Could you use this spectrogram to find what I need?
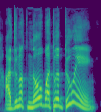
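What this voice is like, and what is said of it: Attempted Russian accent, sounding Transylvanian. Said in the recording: “Was that the right accent? ... What's Russian? ... That sounded like Transylvanian.”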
